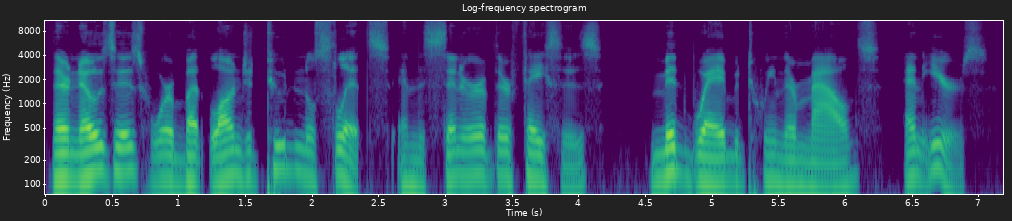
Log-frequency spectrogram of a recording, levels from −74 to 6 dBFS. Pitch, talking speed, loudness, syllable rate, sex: 115 Hz, 150 wpm, -20 LUFS, 4.2 syllables/s, male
